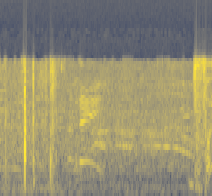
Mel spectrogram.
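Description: Sharp crack of a cricket bat striking the ball, about a quarter-second in, followed by a couple of lighter knocks and faint calls from the field.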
